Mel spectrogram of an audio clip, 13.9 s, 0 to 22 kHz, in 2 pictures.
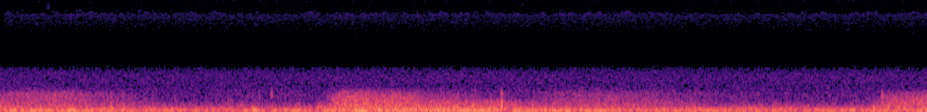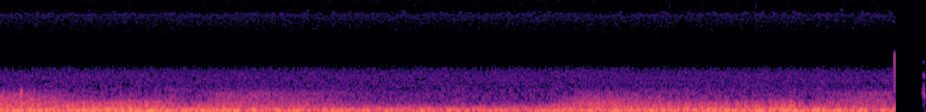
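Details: Lung sounds recorded on an Eko DUO digital stethoscope: soft, low rustling breaths at about 14 a minute; normal breath sounds.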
